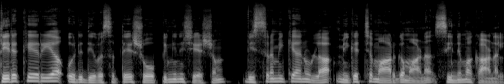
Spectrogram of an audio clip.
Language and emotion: Malayalam, neutral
